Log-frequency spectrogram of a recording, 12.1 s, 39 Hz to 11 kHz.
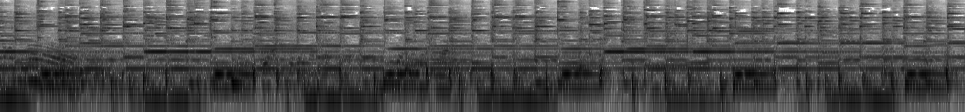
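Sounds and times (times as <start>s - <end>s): mallet-struck metal percussion: 0.0s - 12.0s
sustained metallic tones: 0.0s - 12.0s.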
